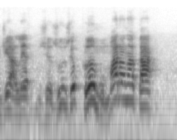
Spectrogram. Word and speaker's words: Maranatá: de Jesus, eu clamo, Maranatá. Como dizemos nós católicos, com a tônica na última sílaba, o Maranata, com a tônica na penúltima sílaba, como dizem nossos irmãos separados, os evangélicos ou protestantes. Não importa, a pronúncia e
